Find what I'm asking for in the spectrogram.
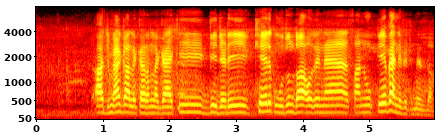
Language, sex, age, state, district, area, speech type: Dogri, male, 18-30, Jammu and Kashmir, Samba, rural, spontaneous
